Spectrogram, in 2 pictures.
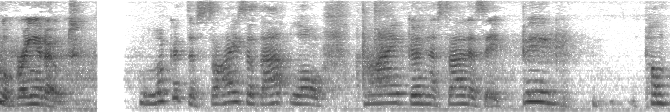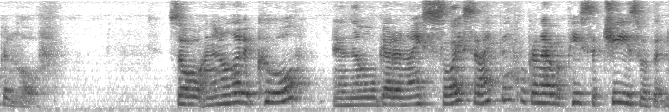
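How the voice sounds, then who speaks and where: A woman hosting a home cooking vlog, chatting warmly to viewers she calls folks. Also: a little high, normal speed. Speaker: home cooking channel host. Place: home kitchen. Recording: roomy kitchen, mic at a distance.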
